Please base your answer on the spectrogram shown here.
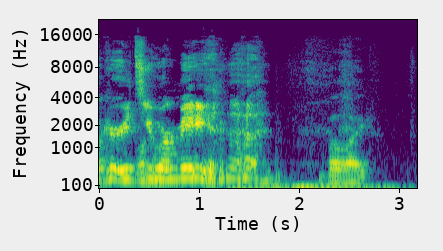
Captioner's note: laughing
